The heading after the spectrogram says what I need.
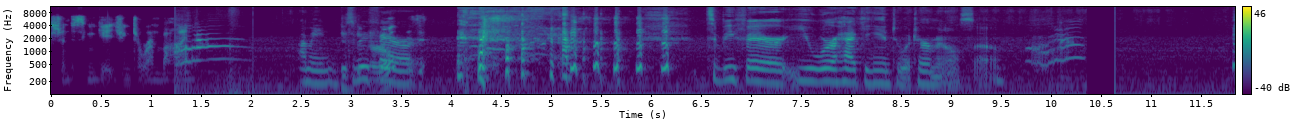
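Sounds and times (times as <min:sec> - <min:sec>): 
speech: 0:00.1 - 0:09.6
cat meowing: 0:01.2 - 0:02.0, 0:09.8 - 0:10.4
laughter: 0:04.1 - 0:06.4.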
